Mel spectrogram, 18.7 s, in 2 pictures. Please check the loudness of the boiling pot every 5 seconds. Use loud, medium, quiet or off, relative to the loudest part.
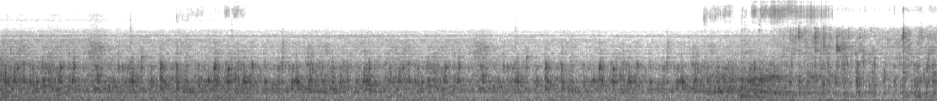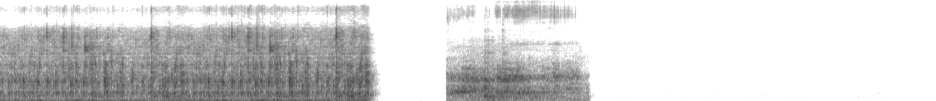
loud, loud, loud, off.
